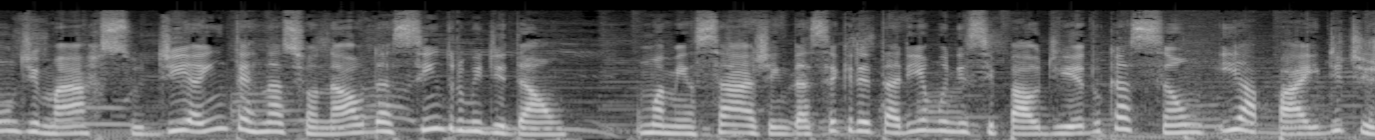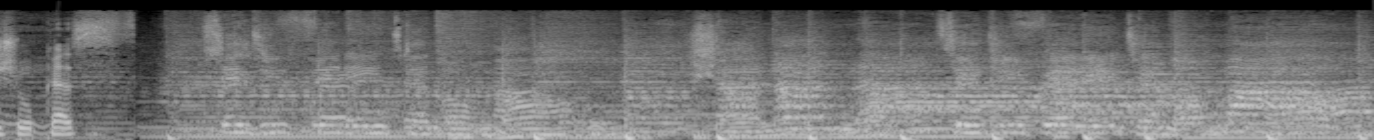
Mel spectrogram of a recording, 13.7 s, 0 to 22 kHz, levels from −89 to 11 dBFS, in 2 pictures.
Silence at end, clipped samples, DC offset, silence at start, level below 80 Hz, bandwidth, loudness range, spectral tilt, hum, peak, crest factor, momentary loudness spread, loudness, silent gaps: 0 s; under 0.1%; under 0.1%; 0 s; -28 dBFS; 16.5 kHz; 3 LU; -4 dB/octave; none; 0 dBFS; 12 dB; 5 LU; -12 LUFS; none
